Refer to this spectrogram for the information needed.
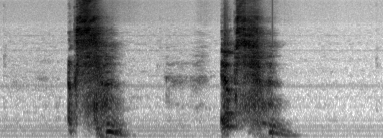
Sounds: Sneeze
